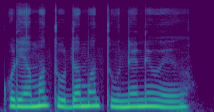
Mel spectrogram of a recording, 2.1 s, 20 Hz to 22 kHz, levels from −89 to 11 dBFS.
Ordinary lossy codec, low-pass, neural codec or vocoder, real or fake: none; 19.8 kHz; autoencoder, 48 kHz, 128 numbers a frame, DAC-VAE, trained on Japanese speech; fake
